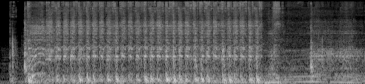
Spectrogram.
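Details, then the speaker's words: Reliant Supervan (early-2000s Eddie Stobart one-off) cranking with carburetor disconnected from fuel pump: steady rapid starter chug, three to four pulses a second, not catching; flooded carb wetting spark plug, faulty carburetor, possible vacuum leak. "putting too much fuel in and just wetting the spark plug. So if I put my finger over there, got the carburetor now disconnected from the fuel pump."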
